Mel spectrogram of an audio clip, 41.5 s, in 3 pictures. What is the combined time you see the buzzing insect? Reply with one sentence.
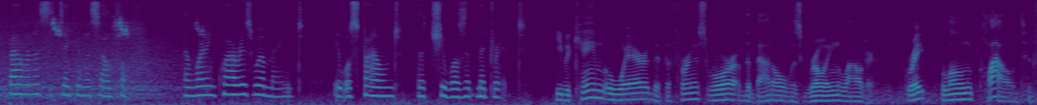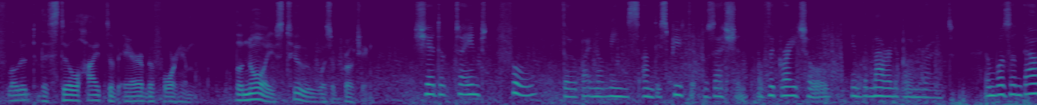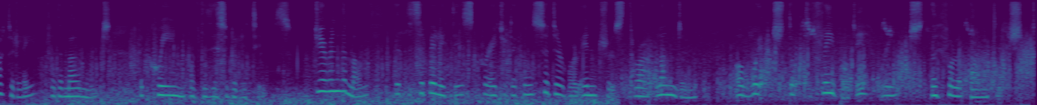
The buzzing insect can be heard for 7 seconds in total.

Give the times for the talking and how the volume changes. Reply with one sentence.
You can hear the talking from 0.1 to 41.4 s, at a steady volume.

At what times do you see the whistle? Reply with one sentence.
The whistle can't be heard in this clip.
